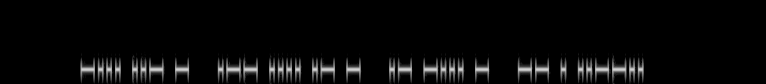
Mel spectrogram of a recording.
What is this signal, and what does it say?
Morse code, heard as a keyed tone, about 28 wpm, 700 Hz. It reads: BUT WHAT ABT ME?
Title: Sentences from Top 200 Words and Abbreviations 28wpm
